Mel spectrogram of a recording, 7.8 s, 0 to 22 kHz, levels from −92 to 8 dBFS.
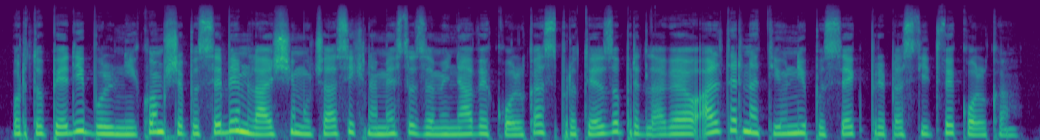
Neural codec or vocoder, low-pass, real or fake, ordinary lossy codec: vocoder, 44.1 kHz, 128 mel bands every 256 samples, BigVGAN v2; 19.8 kHz; fake; none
